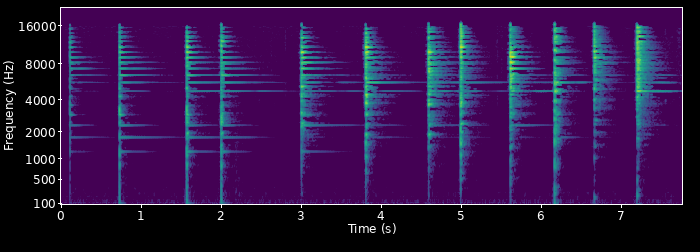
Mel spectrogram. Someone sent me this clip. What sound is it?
metal-multi-hits
metal metali metallic percussion hit impact
impact, percussion, metallic, metal, metali, hit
